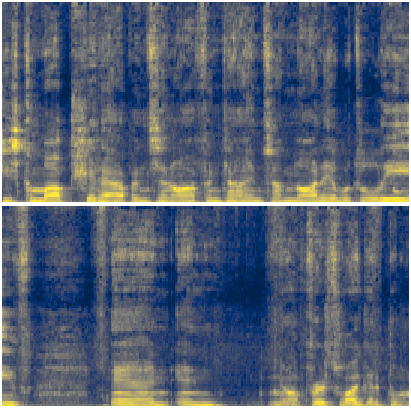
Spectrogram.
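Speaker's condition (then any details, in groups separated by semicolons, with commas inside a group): No condition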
